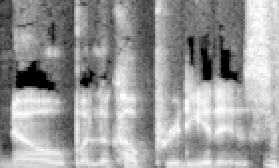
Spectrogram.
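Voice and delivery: soft whispered voice. Retelling a reply to a question in a movie theater: imitating own whisper. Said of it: "And I whispered and I said".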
